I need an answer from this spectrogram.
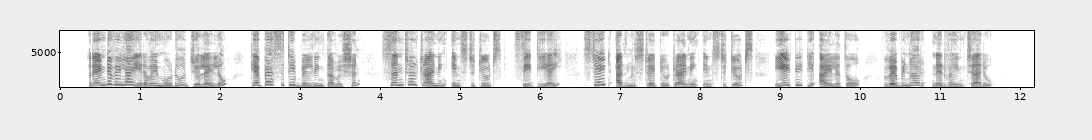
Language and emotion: Telugu, neutral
